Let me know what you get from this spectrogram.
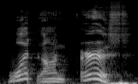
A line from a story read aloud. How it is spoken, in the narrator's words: exclaimed Gorsh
